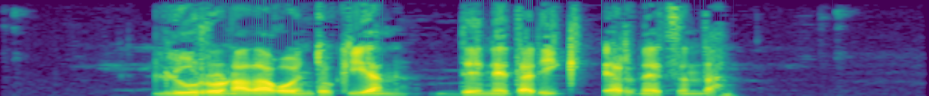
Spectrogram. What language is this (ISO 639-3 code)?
eus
